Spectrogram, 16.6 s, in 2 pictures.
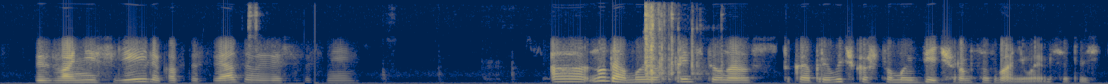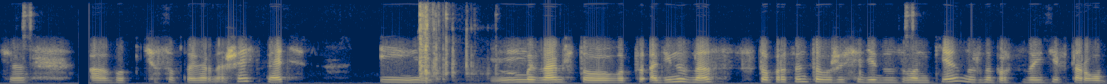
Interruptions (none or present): none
